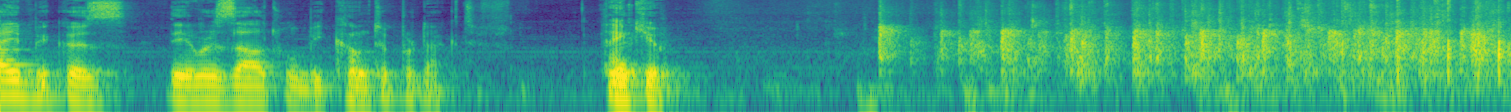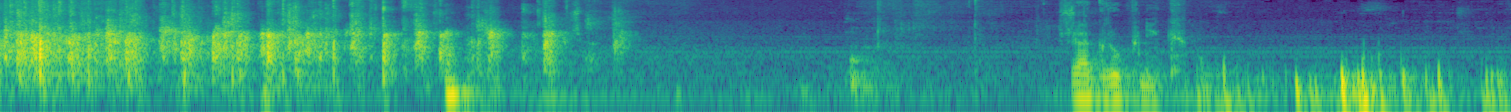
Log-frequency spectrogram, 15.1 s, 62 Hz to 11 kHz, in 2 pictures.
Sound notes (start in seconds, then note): 4.3 applause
